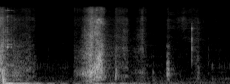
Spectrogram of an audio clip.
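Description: A microphone being pulled out of a white foam packing insert: two rasping rubs of foam, the second about a second in, followed by a few light clicks of handling.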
